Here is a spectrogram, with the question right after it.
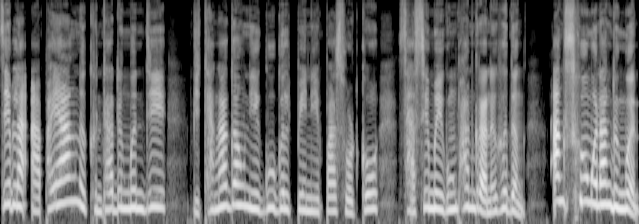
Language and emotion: Bodo, surprised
